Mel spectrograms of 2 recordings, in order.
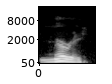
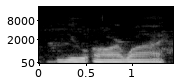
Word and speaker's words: Maury: Lives in I think that's pronounced Murray, Maury, County."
